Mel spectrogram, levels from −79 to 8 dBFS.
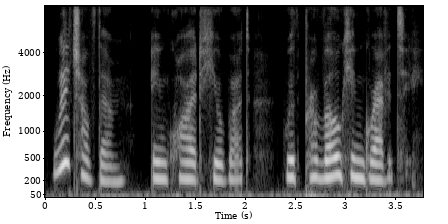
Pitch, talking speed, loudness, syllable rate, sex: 230 Hz, 125 wpm, -17 LUFS, 4.9 syllables/s, female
